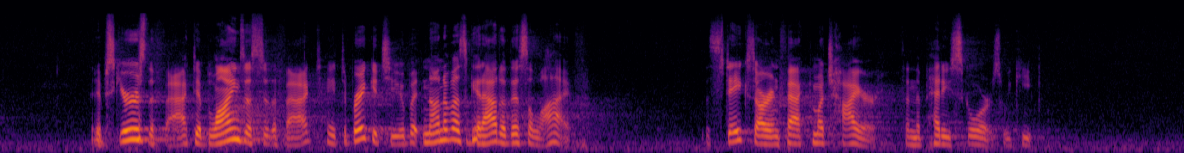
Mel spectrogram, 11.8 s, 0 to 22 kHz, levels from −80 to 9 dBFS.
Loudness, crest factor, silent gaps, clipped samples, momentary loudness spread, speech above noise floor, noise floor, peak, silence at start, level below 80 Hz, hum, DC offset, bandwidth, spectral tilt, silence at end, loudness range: -23 LUFS; 24 dB; none; under 0.1%; 16 LU; 32 dB; -55 dBFS; -2 dBFS; 0.95 s; -62 dBFS; none; under 0.1%; 16 kHz; -3.5 dB/octave; 1.55 s; 6 LU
